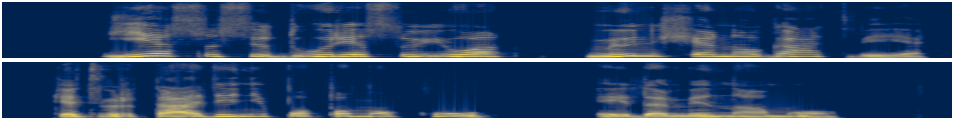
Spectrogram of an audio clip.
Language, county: Lithuanian, Kaunas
